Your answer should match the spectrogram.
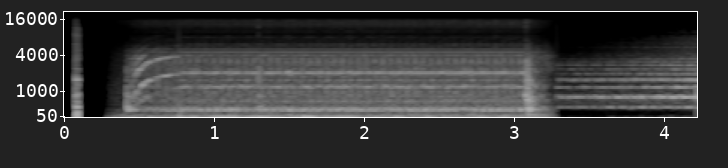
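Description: A click, then a machine-like whine that rises in pitch and holds steady for about three seconds before cutting off, followed by a steady pitched tone: an intro sound effect ahead of the track.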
